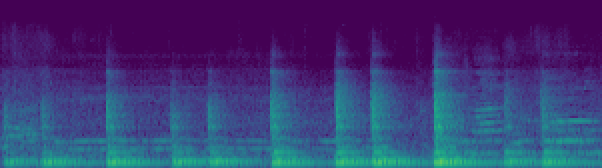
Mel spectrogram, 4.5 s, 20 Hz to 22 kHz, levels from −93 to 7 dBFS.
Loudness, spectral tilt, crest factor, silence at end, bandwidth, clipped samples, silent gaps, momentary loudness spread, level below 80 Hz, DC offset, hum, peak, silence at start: -35 LUFS; -8 dB/octave; 22 dB; 0 s; 7.4 kHz; under 0.1%; none; 9 LU; -66 dBFS; under 0.1%; none; -12 dBFS; 0 s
